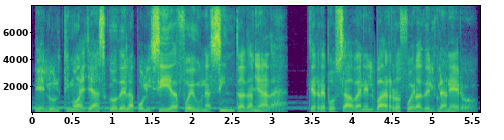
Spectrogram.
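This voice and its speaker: A man narrating a scripted true-crime horror story in a grave, measured, formal manner. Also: low-pitched, expressive, background noise.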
